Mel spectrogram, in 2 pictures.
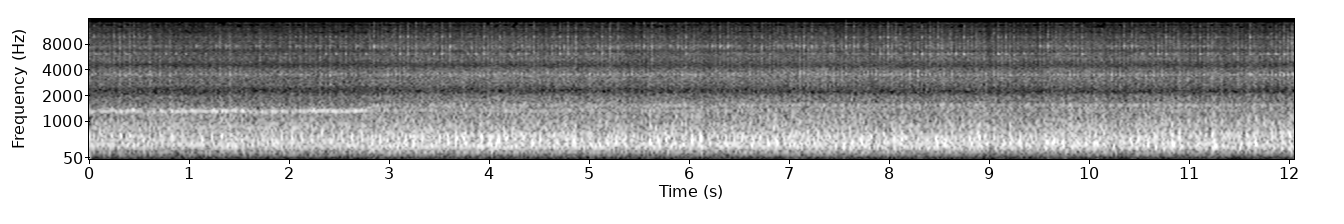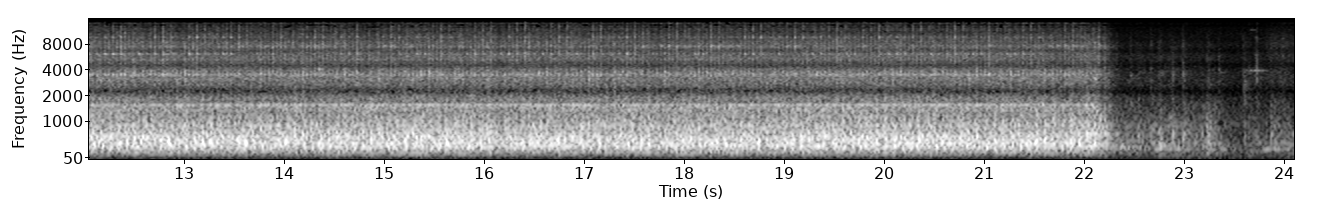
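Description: Brother FS101 computerized sewing machine running steadily at speed, its needle stitching rapidly as it sews a decorative stitch pattern, with a high steady tone over the first few seconds. It stops about two seconds before the end, followed by light handling sounds.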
